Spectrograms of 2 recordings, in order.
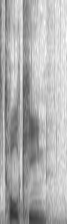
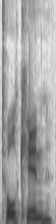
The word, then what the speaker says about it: Tolkien: Oh, we should tell everyone that it's it's Tolkien. That's really that's it. Tolkien is also like acceptable in the same way that the word lol is like acceptable. yeah. – Um, because people use it a lot, and, and, and the second pronunciation has been accepted.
